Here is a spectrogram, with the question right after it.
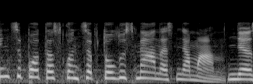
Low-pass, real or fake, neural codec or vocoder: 7.2 kHz; real; none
